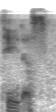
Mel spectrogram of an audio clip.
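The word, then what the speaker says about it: Tidus: in the city of Final Fantasy everyone says teed us all the characters say see this in that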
